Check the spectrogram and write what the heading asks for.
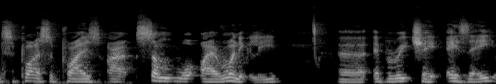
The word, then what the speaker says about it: Eze: And and surprise, surprise, somewhat ironically, Eberiche Eze, or is it Eza? I'm hearing a lot of people pronounce it as Eza, but I'm going to go with Eze.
